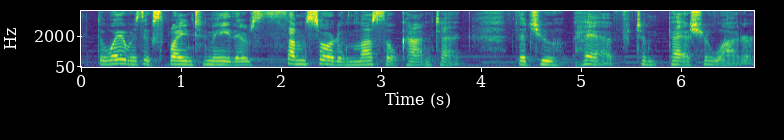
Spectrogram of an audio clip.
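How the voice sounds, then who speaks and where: A woman speaks at a moderate pace in a fairly low pitch, with music playing in the background. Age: 80s+. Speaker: bladder cancer survivor. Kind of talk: interview answer.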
